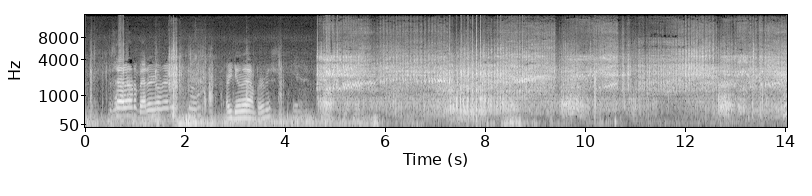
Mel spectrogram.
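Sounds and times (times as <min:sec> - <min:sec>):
electric motor and gears whining: 0:04.6 - 0:14.0.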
